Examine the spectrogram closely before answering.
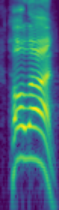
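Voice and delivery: high, loud hold on; loud call. Real, not acted. Audio dropped, calling to Jeff.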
